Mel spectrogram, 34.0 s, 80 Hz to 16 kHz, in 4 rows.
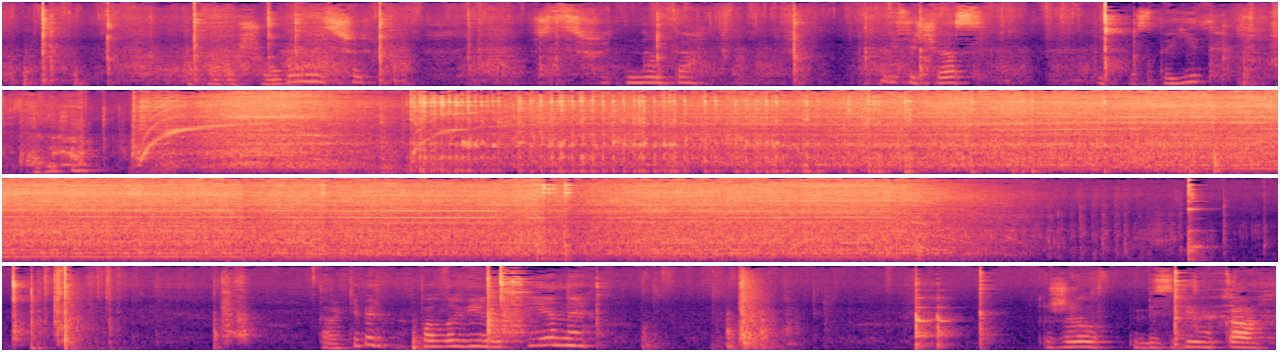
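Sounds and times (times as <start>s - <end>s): electric hand mixer whisking: 9.4s - 24.2s.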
